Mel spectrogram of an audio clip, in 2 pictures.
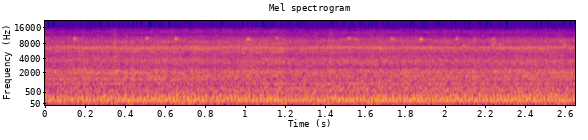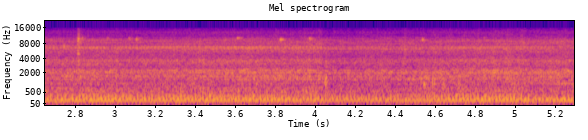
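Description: Volkswagen Caribe 1.6 four-cylinder engine idling steadily with the hood open, held at a slightly raised idle after it had stalled.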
